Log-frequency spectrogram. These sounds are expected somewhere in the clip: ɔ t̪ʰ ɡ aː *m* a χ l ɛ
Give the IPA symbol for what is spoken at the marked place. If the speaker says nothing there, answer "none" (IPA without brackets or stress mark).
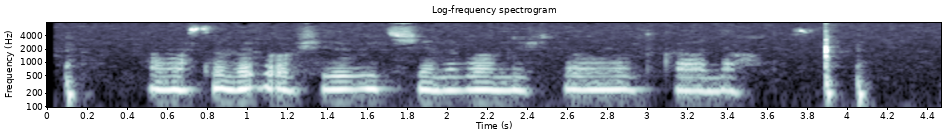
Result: n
